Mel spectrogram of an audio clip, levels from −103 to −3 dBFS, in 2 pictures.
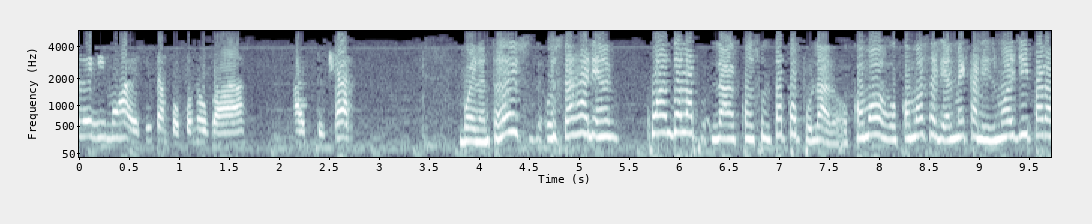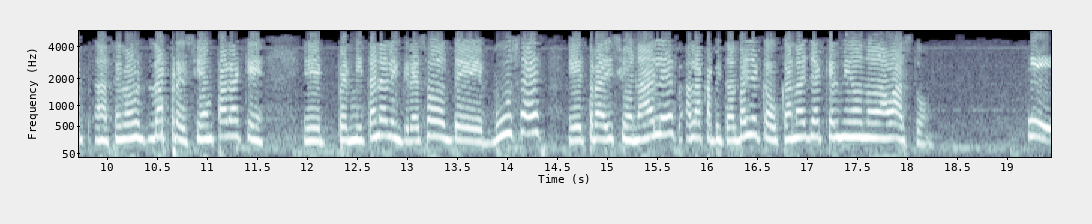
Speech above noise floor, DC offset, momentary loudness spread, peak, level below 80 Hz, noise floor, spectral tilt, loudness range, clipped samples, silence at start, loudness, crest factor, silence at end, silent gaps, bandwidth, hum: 24 dB; under 0.1%; 6 LU; 0 dBFS; -34 dBFS; -31 dBFS; -6.5 dB/octave; 3 LU; 5%; 0 s; -7 LUFS; 8 dB; 0 s; none; 5.4 kHz; none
